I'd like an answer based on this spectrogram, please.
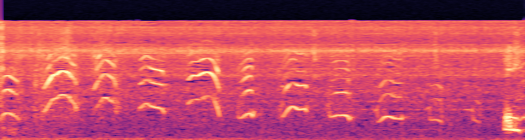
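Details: Newborn puppies from a litter of five, three males and two females, born the previous night, squeaking in rapid arched whimpers that rise and fall, about two each second, with a person's voice at the end.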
